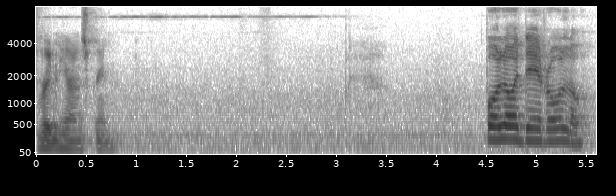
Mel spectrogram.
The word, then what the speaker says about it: Bolo de Rolo: Bolo de Rolo. Bolo de Holo. Got it. R's are H's.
